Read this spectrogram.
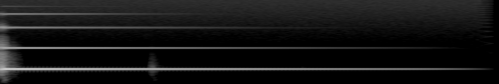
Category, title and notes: Sound effects > Electronic / Design
MULTIMEDIA INNOVATIVE CRASH TONE
BEEP, BOOP, COMPUTER, DING, HIT, SYNTHETIC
